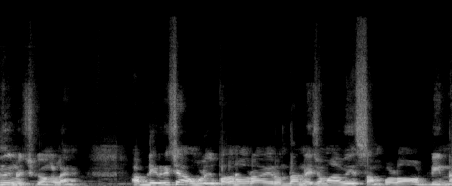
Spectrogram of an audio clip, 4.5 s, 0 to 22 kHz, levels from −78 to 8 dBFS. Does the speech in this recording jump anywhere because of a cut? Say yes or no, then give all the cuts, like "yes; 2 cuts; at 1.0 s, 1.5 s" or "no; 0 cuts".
no; 0 cuts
